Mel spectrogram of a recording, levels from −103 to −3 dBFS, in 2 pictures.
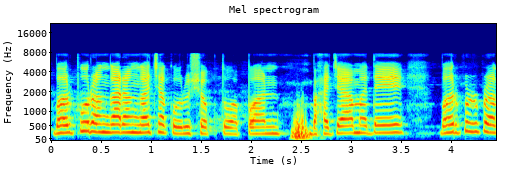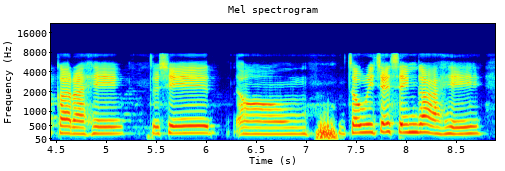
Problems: constant background noise, background conversations at intervals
